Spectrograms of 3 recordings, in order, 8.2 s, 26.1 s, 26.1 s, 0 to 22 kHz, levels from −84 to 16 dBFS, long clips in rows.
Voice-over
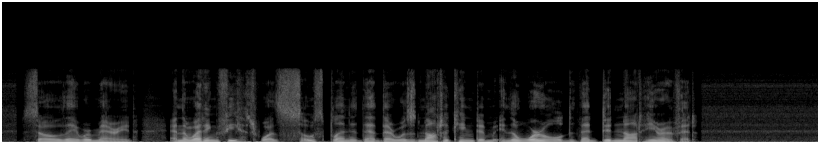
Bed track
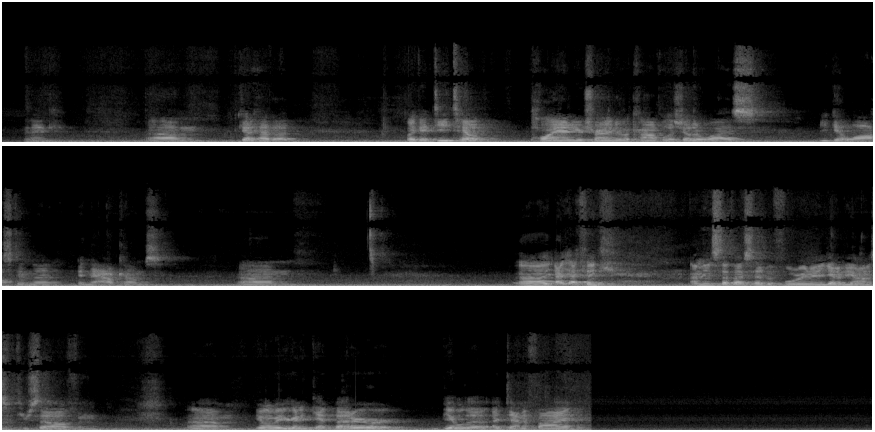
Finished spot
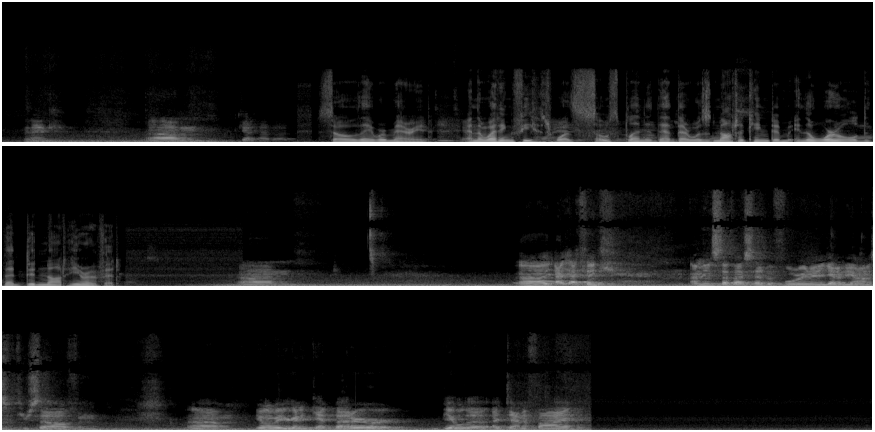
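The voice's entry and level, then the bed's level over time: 2.95 s, -4.0 dB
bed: 2.09 s -6 dB
2.65 s -29 dB
10.26 s -29 dB
10.97 s -5 dB

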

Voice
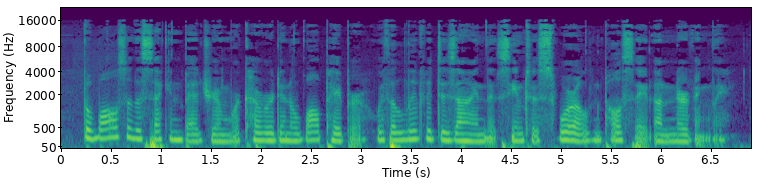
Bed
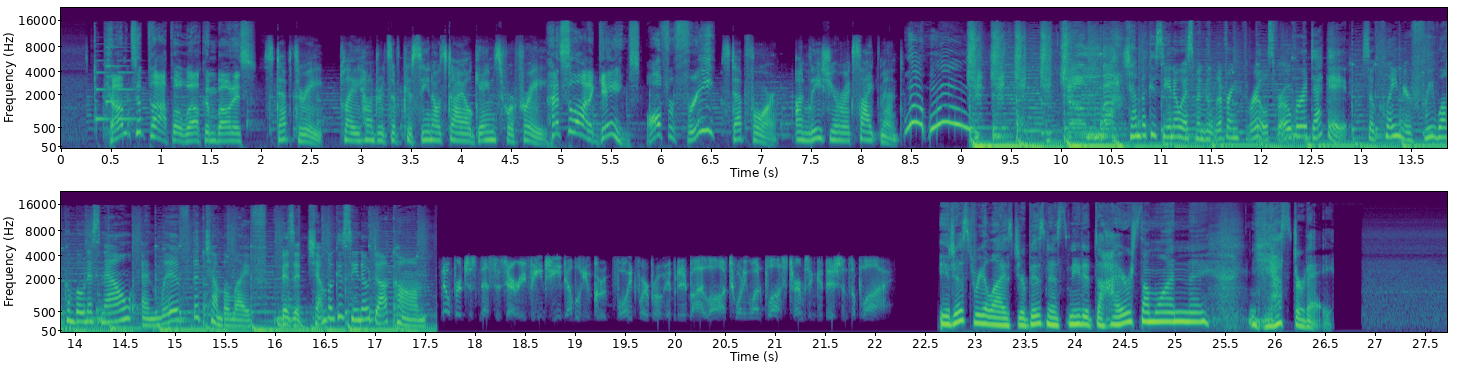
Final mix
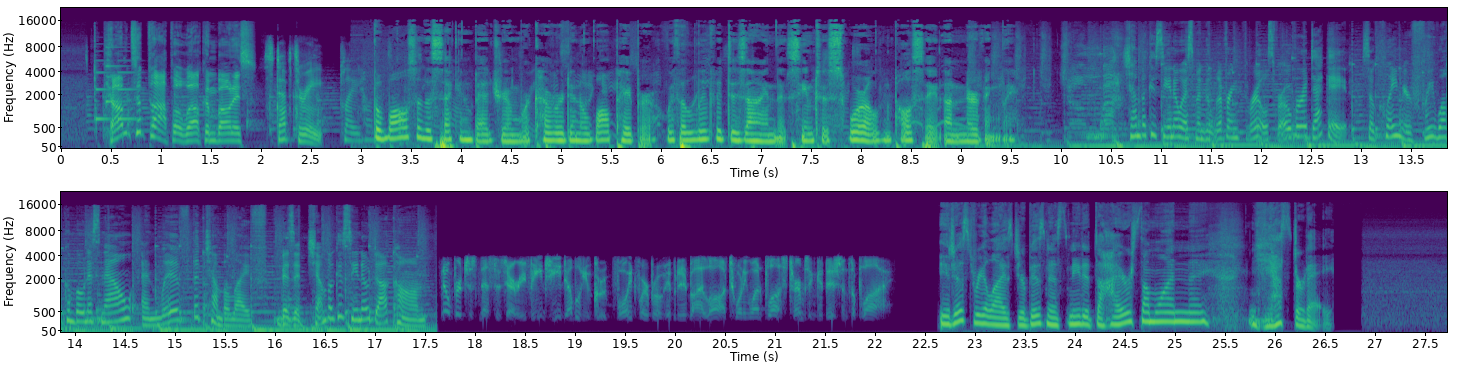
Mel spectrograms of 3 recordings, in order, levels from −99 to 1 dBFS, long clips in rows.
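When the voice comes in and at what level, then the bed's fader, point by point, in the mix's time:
2.90 s, 0.0 dB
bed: 2.65 s -0.5 dB
3.18 s -21 dB
9.98 s -21 dB
10.71 s -4.5 dB

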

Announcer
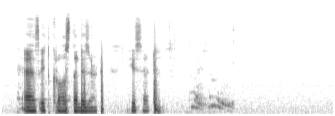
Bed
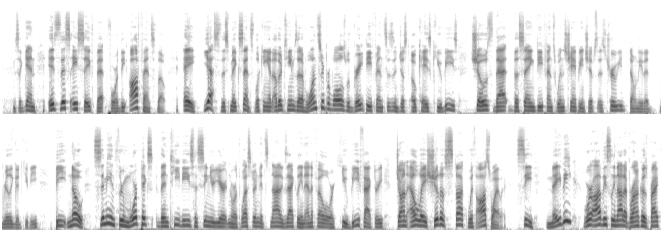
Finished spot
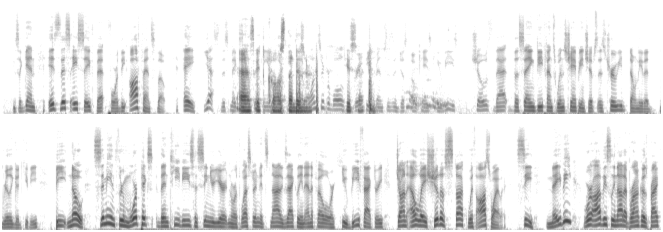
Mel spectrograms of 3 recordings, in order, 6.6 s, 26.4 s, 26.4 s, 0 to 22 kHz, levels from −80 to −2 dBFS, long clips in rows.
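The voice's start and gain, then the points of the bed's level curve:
4.30 s, -5.5 dB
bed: 3.56 s -6 dB
4.14 s -17 dB
9.73 s -17 dB
10.57 s -2.5 dB

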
